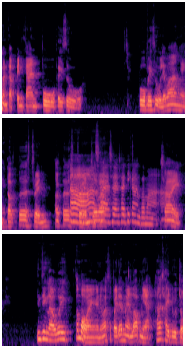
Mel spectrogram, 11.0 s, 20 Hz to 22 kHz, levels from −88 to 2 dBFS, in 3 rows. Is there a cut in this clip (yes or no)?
yes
